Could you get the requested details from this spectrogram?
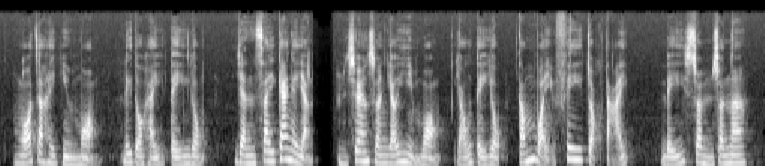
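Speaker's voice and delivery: plain reading voice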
